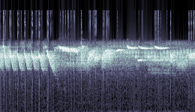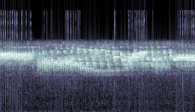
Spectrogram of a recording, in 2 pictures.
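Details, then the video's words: A Belgian canary sings a long, loud, unbroken warble of rapid trills, rolls and high whistled notes, shifting pitch every second or so. "Vogi der kanarienvogel"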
